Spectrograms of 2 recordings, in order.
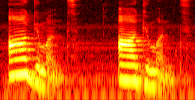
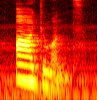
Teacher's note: So the stressed syllable is the first syllable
